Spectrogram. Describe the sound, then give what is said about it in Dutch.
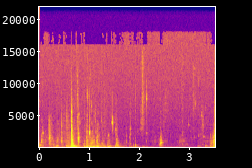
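Irregular knocks and rattles of gear on an anchored sailboat shifting and clanking as the wind picks up, over a low wash of wind and water, with no talking. “Toen ging het wat minder klapperen, maar nu is het toch allemaal weer dit lawaai aan het maken.”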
